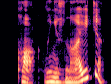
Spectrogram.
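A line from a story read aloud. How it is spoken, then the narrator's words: Grumbling bear cub. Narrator (Russian): заворчал медвежонок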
